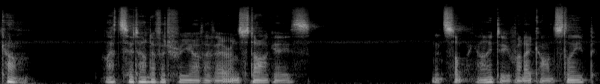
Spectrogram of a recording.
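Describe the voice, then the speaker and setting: Casting: young knight played by a man, slightly deep voice, formal but playful, devoted protector, fantasy romance audio roleplay. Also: fairly even intonation, normal speed, full character voice. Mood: gentle, caring. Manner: formal, courtly, playfully teasing, soft-spoken sighs. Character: young male knight, devoted childhood friend, teasing yet dutiful.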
